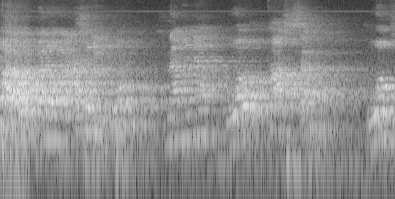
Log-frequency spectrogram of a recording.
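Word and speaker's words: والعصر: pada surat walari nah Wal Asri tidak boleh bacanya Wal asru Kenapa dibacanya Wal asr karena wau di sana itu namanya wau qasab qasam itu artinya sumpah walqasri Tuhan bersumpah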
